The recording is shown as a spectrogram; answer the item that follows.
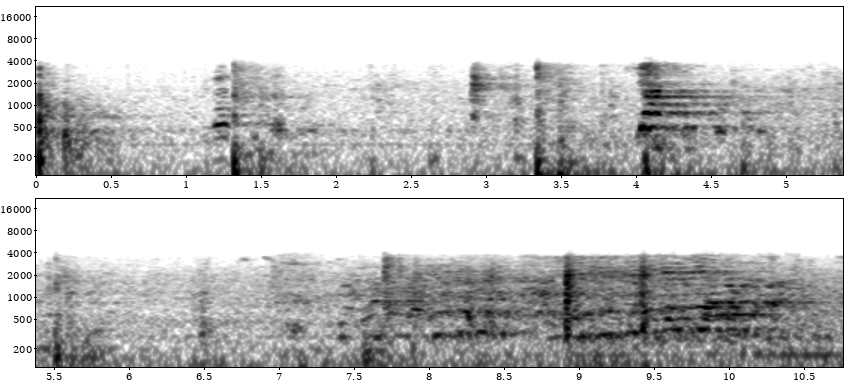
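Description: A football being kicked and thudding about on an artificial-turf five-a-side pitch: a series of sharp, separate thuds a second or more apart, mixed with players calling out, the shouting louder in the last few seconds.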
